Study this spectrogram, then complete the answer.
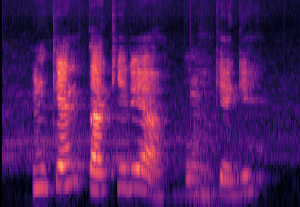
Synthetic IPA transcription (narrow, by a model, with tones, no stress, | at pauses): ŋ̩˨ke˦n̩˦ta˨kɪ˦ɾɪ˦a˨bʊ˨ŋ̩˨ke˨ɡɪ˦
